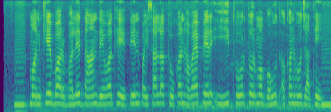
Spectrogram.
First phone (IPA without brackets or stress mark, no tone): m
